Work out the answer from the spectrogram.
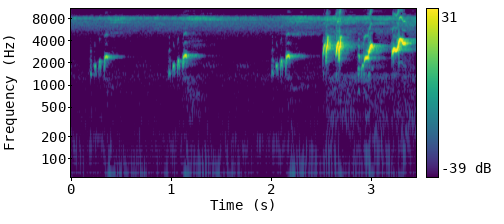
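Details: Leafbird during a fight repeats a short rising trill three times at roughly one-second intervals, then bursts into a louder, rapid series of harsh high chirps, with a faint steady hiss throughout.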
